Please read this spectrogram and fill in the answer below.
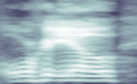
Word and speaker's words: Iorio: I believe it's pronounced Oreo.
